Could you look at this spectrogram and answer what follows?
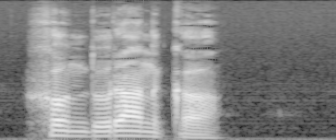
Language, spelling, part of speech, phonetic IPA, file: Polish, Honduranka, noun, [ˌxɔ̃nduˈrãŋka], Pl-Honduranka.ogg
